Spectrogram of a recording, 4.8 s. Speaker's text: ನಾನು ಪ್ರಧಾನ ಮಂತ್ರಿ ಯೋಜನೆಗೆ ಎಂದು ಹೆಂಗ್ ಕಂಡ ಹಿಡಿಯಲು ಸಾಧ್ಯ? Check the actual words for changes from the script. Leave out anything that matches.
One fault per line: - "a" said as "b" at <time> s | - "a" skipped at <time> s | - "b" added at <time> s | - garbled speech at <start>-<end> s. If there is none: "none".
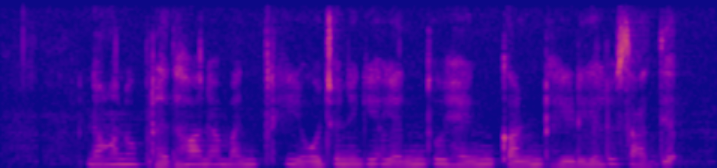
none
